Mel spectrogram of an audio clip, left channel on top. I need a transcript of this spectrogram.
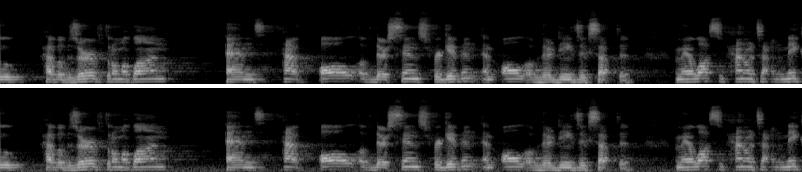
have observed Ramadan and have all of their sins forgiven and all of their deeds accepted. And may Allah subhanahu wa ta'ala make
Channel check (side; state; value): right; noise; rumble, 26 dB below the sound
